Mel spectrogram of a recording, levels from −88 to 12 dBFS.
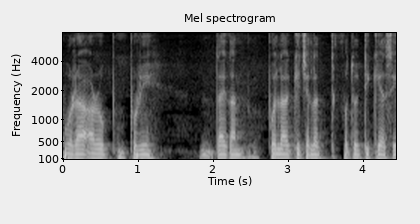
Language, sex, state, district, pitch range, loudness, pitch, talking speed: Nagamese, male, Nagaland, Kohima, 100-110 Hz, -19 LUFS, 100 Hz, 150 wpm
